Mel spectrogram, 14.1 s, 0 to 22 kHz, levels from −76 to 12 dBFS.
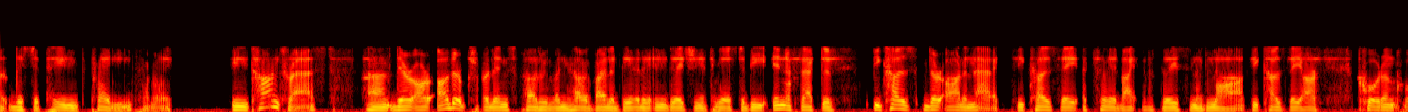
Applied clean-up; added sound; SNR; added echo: neural diffusion model UNIVERSE++.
